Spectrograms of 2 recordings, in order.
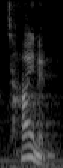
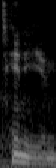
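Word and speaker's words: Tynion: horse's mouth the guy himself that it's actually pronounced Tainan I would have never have guessed that so it looks like Tinian to me but hey James Tainan artwork is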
